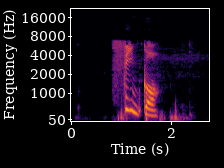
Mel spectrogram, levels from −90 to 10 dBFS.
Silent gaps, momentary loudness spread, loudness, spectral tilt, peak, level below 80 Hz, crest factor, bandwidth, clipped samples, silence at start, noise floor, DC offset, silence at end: none; 16 LU; -16 LUFS; -4 dB/octave; -2 dBFS; -52 dBFS; 20 dB; 7.2 kHz; under 0.1%; 0.9 s; -80 dBFS; under 0.1%; 0.65 s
